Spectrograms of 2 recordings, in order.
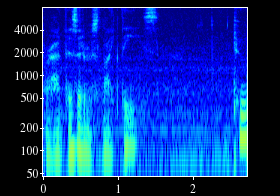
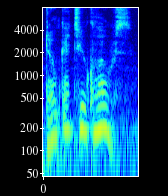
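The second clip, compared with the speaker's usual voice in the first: higher, louder urgent warning; warning farmer; 11 semitones higher, 5 dB louder, slower than usual. Acted. Farmer Sally warning villagers off the sick visitors. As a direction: hold them back with a sharp caution.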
